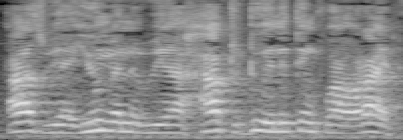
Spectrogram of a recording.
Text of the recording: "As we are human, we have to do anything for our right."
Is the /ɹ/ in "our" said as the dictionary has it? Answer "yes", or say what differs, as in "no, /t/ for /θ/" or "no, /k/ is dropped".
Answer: no, /w/ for /ɹ/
